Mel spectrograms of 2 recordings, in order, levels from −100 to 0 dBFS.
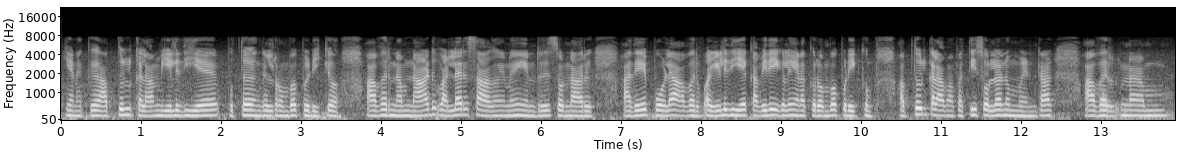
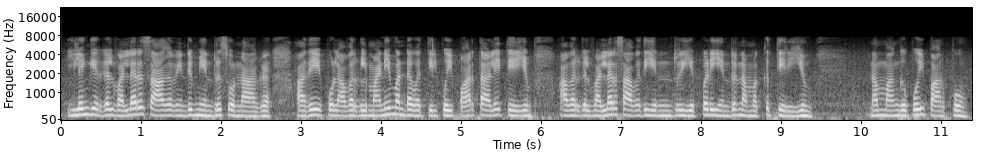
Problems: none marked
